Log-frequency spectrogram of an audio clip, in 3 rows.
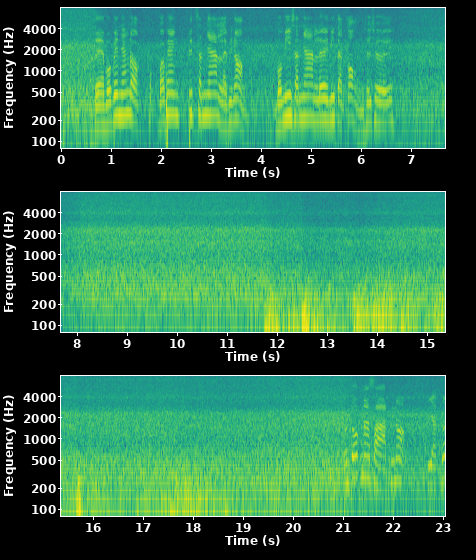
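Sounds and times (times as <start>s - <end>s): heavy rain pouring: 0.0s - 23.0s
low uneven rumble: 11.7s - 20.0s.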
